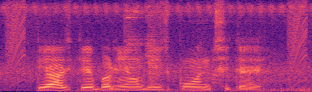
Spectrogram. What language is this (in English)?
Maithili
